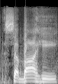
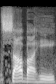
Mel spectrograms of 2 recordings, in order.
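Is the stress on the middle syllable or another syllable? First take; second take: middle syllable; another syllable. First: The stress is on the middle syllable. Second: The stress is not on the middle syllable. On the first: The speaker calls it right. "the emphasis on is on the middle syllable" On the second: The speaker calls it wrong. "It's not Sabahi"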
